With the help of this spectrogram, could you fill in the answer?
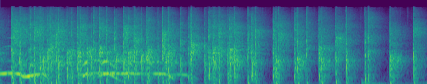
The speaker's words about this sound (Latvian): Un tūlīt aplausi skanēs ģimeniskākās mīklas autorei bērnu dārza mūsu poga skolotājai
